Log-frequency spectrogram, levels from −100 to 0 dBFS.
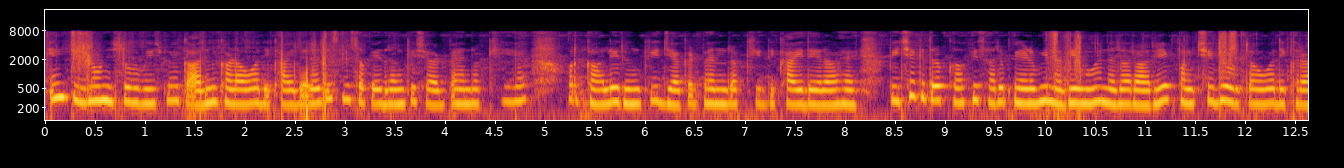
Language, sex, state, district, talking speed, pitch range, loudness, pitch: Hindi, female, Rajasthan, Churu, 190 wpm, 240-270 Hz, -19 LUFS, 245 Hz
